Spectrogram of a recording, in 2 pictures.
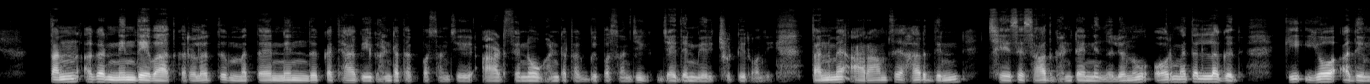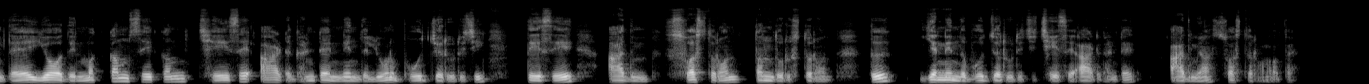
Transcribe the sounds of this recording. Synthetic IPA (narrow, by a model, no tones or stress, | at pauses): t̪ɐnɐ̰ɡəɾnɪ̃nd̪ebaːt̪kɐɾolɐt̪omɛ̃t̪enɪ̃nd̪kɐt̪ʰjaːbʱiɡʱɐ̃ɳʈet̪ɐk̚pɐsə̃nd̪̚t͡ʃʰiaːʈʰsenɔːɡʱɐɳʈet̪ɐk̚bʱipɐsənd̪t͡ʃʰid͡ʒɐːd̪ɪnmeːɾit͡ʃʰʊʈːiɾõ̰ːnd̪it̪ɐnmẽʔaːɾaːmseɦɐɾd̪ɪn | t͡ʃʰeːsesaːt̪ɡʱɐ̃ɳʈenɪ̃nd̪ljõnũʔɔːɾmɛ̃t̪elɐɡəd̪kijoːʔɐ̰d̪ɪmt̪ejoːd̪ɪnmẽkɐmsekɐmt͡ʃʰɛːseaːʈʰɡʱɐɳʈenɪ̃nd̪ljoːɳbʱɔːt̪̚d͡ʒɐɾuːɾit͡ʃʰi | t̪eːseaːd̪m | swɐst̪ʰɾõːnt̪ɐnd̪ʊɾʊst̪ɾõːnt̪ɨ | jenɪ̃nd̪bʱoːt̪̚zɐɾuːɾit͡ʃʰi̥t͡ʃʰɛːseʔaːʈʰɡʱɐɳʈe | aːd̪mijãswɐst̪ʰɾo̰ːɳo̰ːt̪ː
